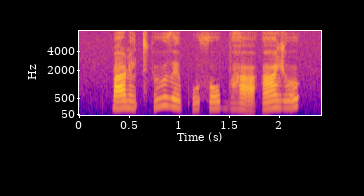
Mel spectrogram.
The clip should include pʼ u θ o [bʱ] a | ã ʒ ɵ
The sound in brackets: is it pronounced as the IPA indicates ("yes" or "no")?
yes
